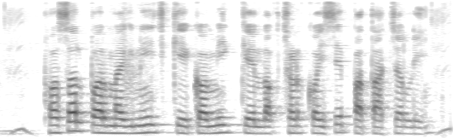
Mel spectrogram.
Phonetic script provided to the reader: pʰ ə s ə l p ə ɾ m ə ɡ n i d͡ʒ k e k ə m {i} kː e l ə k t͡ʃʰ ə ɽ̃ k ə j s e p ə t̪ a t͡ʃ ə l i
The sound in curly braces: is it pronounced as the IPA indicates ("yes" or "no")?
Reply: yes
